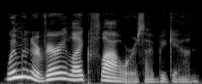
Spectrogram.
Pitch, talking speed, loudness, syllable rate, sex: 195 Hz, 205 wpm, -16 LUFS, 6.3 syllables/s, female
